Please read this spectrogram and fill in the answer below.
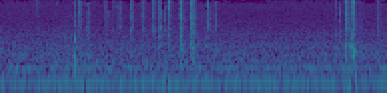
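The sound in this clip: Faint, quick keystrokes on a computer keyboard as a short description of a funny hat for sale is typed, a few light clicks in small bursts over a quiet steady hum.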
